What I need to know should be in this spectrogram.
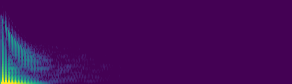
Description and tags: MOOG BASS SPACE ECHO F#
moog minitaur bass roland space echo
space, minitaur, moog, echo, bass, roland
